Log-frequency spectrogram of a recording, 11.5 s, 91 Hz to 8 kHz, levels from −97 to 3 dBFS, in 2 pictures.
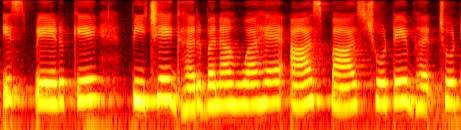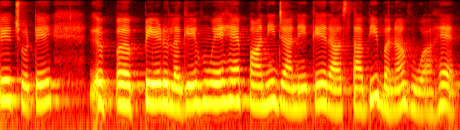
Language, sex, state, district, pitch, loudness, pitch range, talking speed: Hindi, female, Bihar, Saran, 225 Hz, -19 LUFS, 210-240 Hz, 125 wpm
